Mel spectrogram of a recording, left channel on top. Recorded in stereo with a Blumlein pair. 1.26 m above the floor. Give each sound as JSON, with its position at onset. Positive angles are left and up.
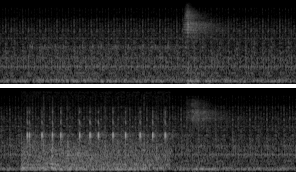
{"t": 0.2, "sound": "typing on a keyboard", "azimuth_deg": -45, "distance_m": 0.9}
{"t": 1.8, "sound": "a whoosh", "azimuth_deg": 55, "distance_m": 7.0}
